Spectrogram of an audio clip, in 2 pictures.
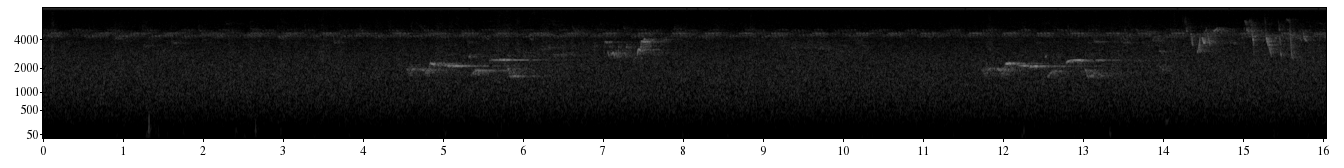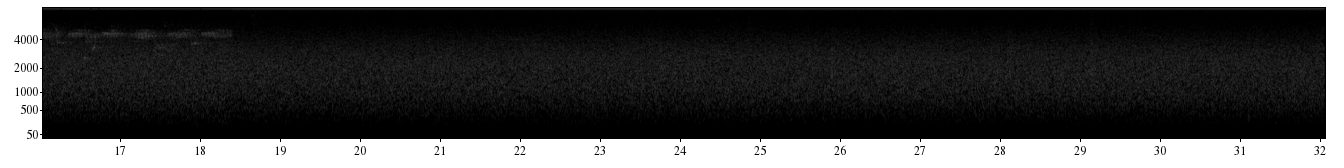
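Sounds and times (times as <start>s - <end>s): songbird singing: 0.0s - 18.4s
microphone hiss: 0.0s - 32.0s.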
